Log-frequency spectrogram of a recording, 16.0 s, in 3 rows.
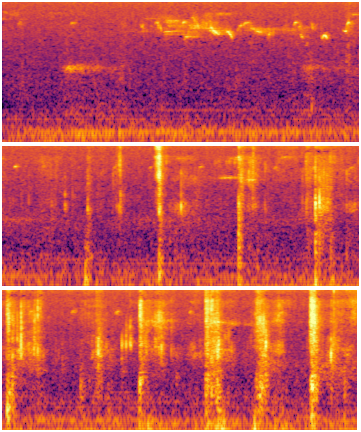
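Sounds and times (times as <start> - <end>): faint bird chirps: 0.0 - 6.2.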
